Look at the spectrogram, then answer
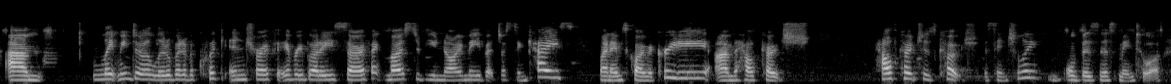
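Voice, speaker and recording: A woman hosting a live interview, chatty and upbeat with a slightly croaky voice and many fillers. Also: medium pitch, normal speed, a bit bright, highs cut off. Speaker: host, business mentor for health coaches. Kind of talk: live-stream interview chat.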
